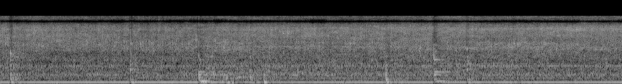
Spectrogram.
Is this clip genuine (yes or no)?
no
